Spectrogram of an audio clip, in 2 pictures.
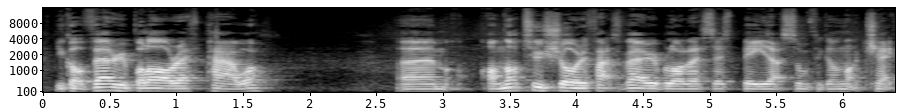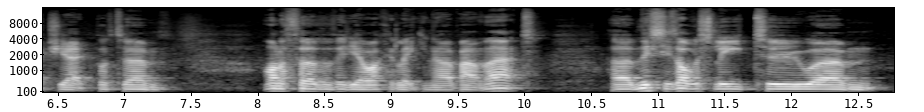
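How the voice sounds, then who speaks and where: A radio hobbyist who hosts a channel talks casually through a hands-on product review, explaining as he goes with some hesitation. He's indoors, off camera beside a tabletop radio. His voice is lowish with a fairly bright tone.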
